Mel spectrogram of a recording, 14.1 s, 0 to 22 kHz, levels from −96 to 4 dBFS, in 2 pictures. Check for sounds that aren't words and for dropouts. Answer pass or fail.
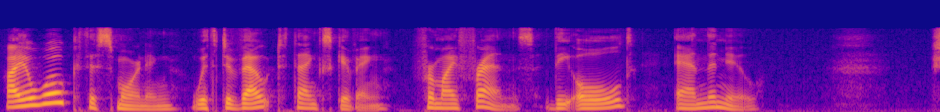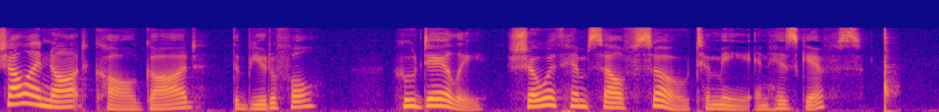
fail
